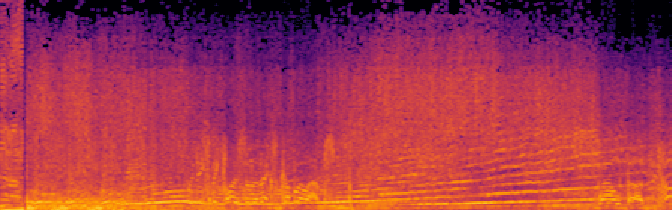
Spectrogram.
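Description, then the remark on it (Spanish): Loud roaring car engines rev and accelerate continuously, their pitch climbing and sweeping as they rush past, filling the whole stretch with a racing-style drone, introducing the motor section of the Deportes COPE sports programme. “Rugen los motores de la sección de motor.”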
